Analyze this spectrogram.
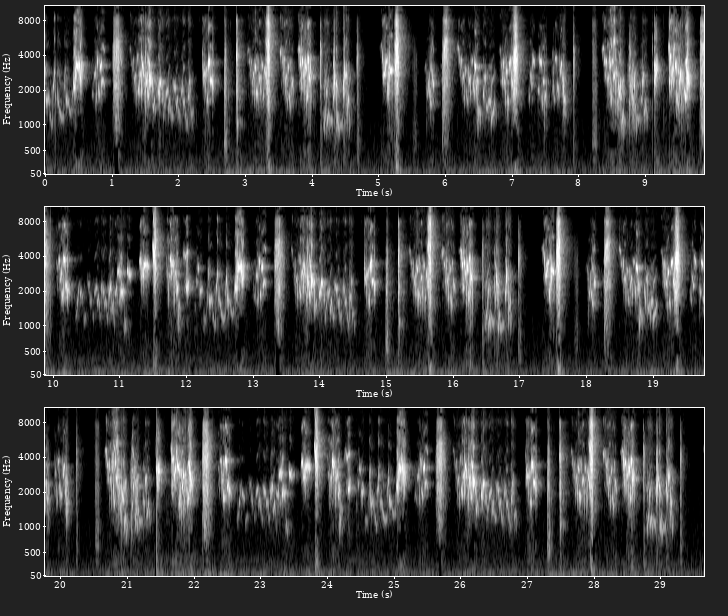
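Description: A budgerigar warbling and chattering in a long run of rapid twittering phrases, a second or two each, with short pauses and sharp high chirps mixed in.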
